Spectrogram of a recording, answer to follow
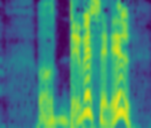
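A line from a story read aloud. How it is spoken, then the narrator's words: Frightened voice. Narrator (Spanish): dijo Ron con voz asustada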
